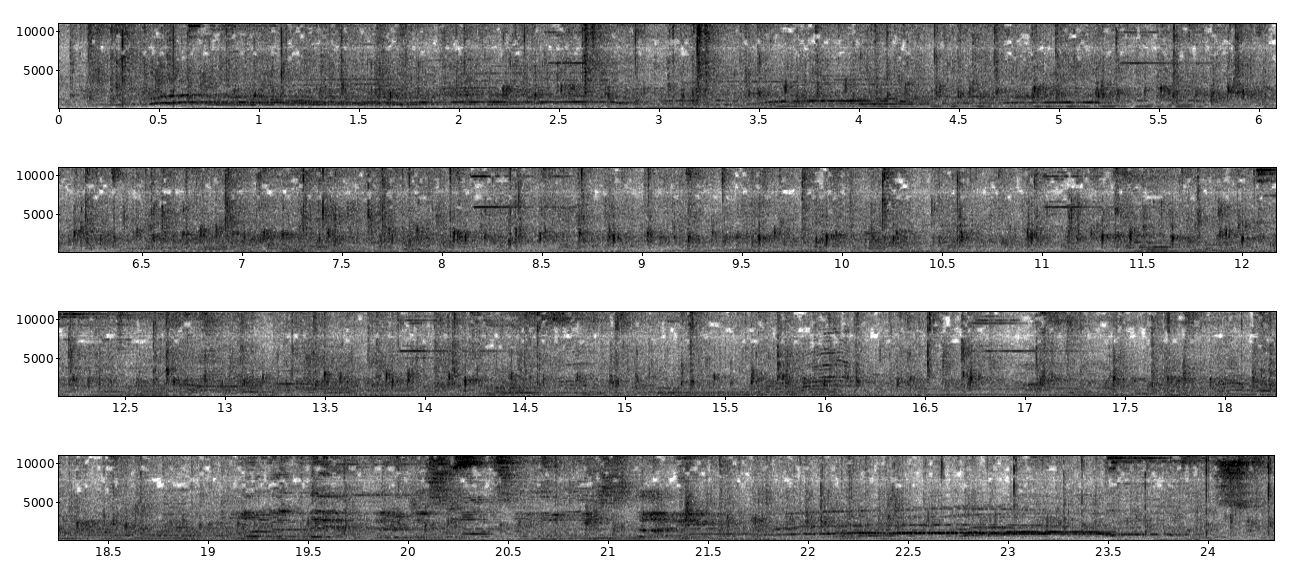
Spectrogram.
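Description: Wedding reception guests applaud, cheer and whoop as the newlyweds, Jonathan and Pauline, make their entrance, loud sustained clapping mixed with shouts and a strong rhythmic music beat, with voices calling out throughout.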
